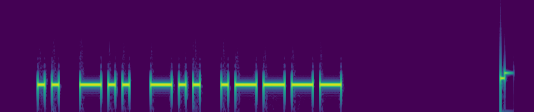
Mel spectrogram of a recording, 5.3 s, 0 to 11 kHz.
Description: Morse code, heard as a keyed tone, about 17 wpm, 700 Hz. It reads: IDD1
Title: Four Challenging Letter-Number Combinations 17wpm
